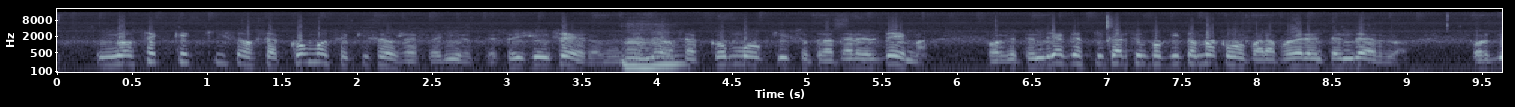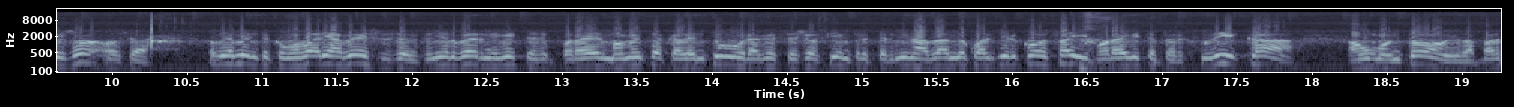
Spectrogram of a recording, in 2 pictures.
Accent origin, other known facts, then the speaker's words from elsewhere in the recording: Bolivia; O sea, yo, o sea, soy boliviano, pero no estoy a favor de la delincuencia.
